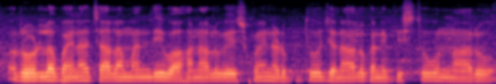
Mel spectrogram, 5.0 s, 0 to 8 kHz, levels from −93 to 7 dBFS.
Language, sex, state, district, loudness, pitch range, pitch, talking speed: Telugu, female, Telangana, Hyderabad, -19 LUFS, 125-135 Hz, 130 Hz, 110 wpm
